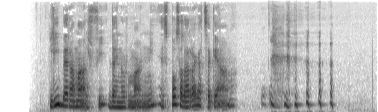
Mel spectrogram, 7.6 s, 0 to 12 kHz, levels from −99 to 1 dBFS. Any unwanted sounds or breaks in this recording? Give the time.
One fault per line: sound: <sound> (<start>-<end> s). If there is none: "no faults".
sound: laugh (5.2-6.8 s)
